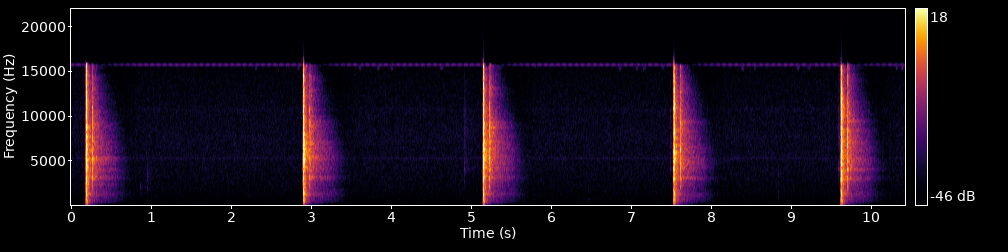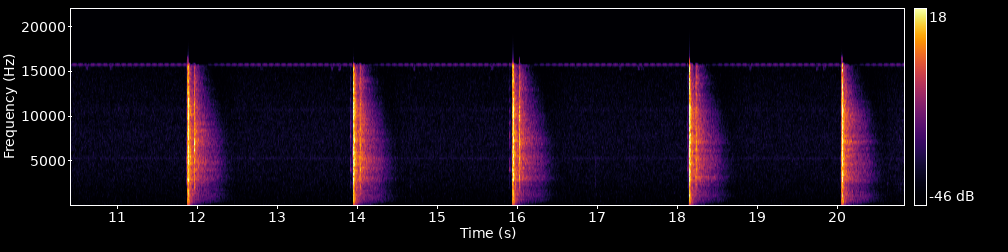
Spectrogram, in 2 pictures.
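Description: Ten sharp, evenly spaced shots from a propane-powered KJW KP-06 airsoft pistol firing through a chronograph, each a crisp crack with a short decaying tail, about two seconds apart, close and alone in a quiet room.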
